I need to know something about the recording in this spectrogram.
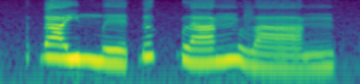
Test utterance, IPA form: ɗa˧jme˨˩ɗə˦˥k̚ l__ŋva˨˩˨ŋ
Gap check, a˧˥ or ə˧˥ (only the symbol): a˧˥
